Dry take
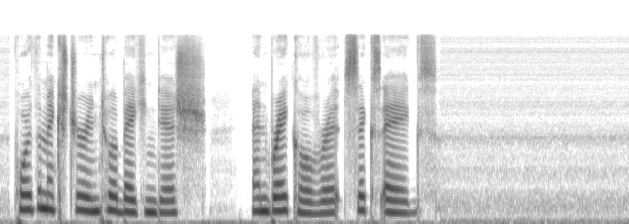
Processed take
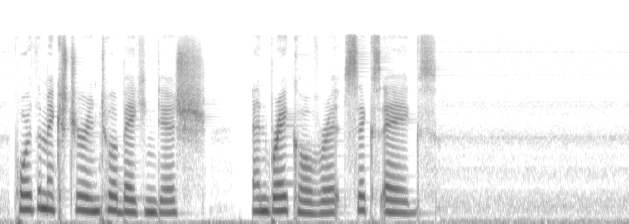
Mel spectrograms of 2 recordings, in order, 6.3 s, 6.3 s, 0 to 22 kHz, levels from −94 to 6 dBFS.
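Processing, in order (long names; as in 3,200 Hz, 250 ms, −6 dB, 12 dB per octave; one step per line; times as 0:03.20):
tuned comb filter 66 Hz, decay 0.65 s, harmonics odd, mix 30%
level −7.5 dB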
